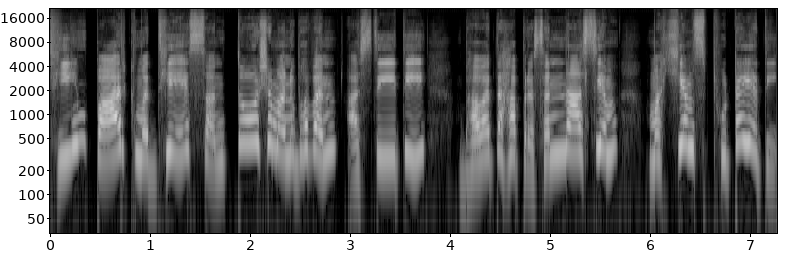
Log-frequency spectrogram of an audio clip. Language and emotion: Sanskrit, happy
